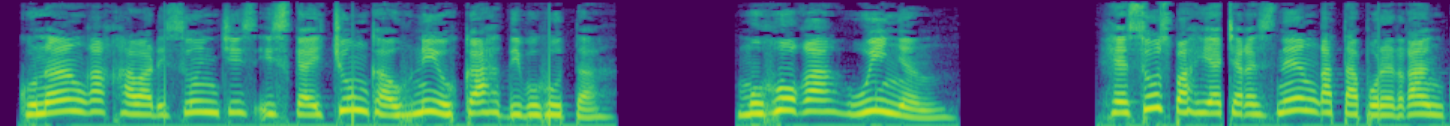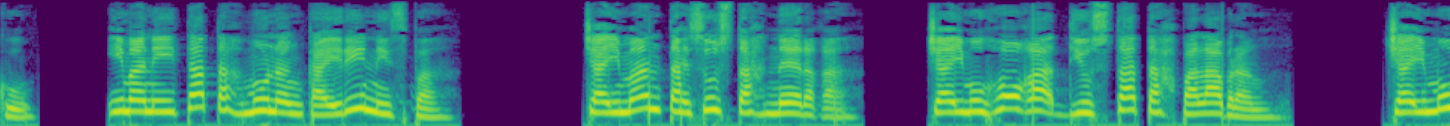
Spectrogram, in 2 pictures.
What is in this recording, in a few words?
jesus lord and saviour quechua s bolivian cochabamba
